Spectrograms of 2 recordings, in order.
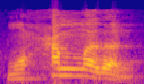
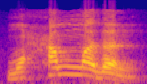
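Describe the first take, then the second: First: The h sound is strong and throaty. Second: The same.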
